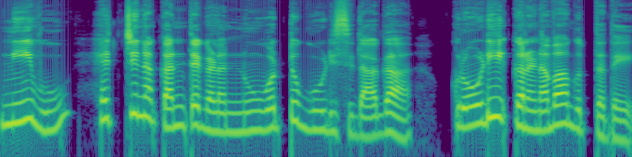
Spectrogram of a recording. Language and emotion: Kannada, neutral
